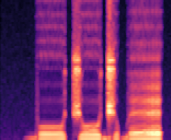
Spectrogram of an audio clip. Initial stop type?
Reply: plain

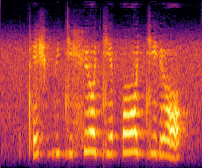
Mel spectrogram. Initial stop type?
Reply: ejective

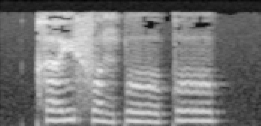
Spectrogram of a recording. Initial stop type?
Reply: aspirated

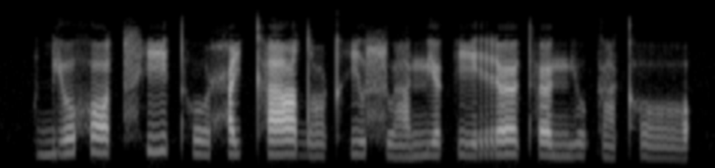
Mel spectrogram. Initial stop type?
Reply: plain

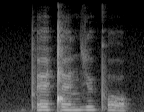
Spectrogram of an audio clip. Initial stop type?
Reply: ejective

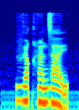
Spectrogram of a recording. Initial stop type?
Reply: aspirated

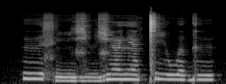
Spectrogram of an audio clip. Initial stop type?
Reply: click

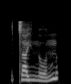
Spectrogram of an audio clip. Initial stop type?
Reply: plain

